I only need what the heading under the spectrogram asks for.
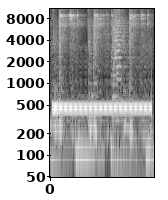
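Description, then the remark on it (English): A steady telephone ringback tone hums continuously for about two seconds, loud, with faint background murmur underneath before it cuts off, heard while placing a phone call to a woman. “but he's going to hang in the background while we call her up here and try to make this happen.”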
